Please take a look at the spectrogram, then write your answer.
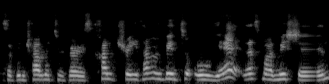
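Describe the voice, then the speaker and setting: A woman's fairly high voice with ordinary pitch variation, in a dry, close sound with no echo. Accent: British. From England, UK. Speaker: fashion business coach. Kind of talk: casual chat.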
